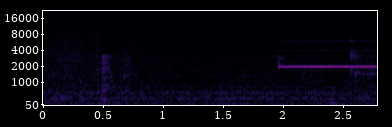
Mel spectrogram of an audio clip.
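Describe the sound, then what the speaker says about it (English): An oven timer sounds a steady, high, continuous electronic beep in a quiet kitchen, starting partway through and carrying on to the end. "There's the timer."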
